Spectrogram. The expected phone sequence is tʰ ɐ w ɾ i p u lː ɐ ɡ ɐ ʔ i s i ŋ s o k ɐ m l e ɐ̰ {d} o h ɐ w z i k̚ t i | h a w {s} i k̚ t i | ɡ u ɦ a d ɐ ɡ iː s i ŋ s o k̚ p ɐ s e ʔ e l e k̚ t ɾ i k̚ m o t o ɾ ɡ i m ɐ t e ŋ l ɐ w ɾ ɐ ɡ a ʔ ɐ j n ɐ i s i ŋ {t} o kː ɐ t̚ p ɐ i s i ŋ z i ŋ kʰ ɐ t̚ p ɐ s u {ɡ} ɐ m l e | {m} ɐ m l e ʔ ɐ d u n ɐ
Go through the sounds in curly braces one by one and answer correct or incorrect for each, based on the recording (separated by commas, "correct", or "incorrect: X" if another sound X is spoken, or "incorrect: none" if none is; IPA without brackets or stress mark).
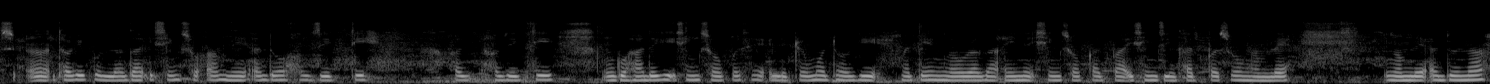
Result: correct, incorrect: z, incorrect: s, incorrect: ŋ, incorrect: ŋ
